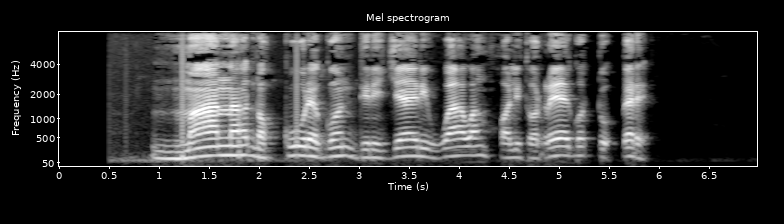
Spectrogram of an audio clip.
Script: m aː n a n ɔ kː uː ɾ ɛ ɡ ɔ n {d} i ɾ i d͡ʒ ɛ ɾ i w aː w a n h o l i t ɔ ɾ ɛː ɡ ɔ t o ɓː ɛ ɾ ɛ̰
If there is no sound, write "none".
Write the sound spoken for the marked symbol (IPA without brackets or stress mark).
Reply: d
